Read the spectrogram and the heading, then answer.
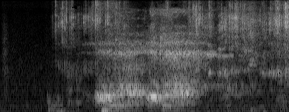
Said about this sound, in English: Now I roll. You get all the dice.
